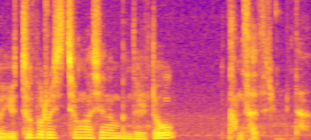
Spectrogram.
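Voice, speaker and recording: This man's voice is somewhat breathy, with lively intonation. The sound is dry and close, with no echo. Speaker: internet radio host. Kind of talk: live radio show sign-off. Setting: live streamed broadcast with chat.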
